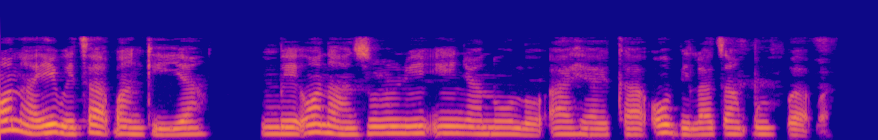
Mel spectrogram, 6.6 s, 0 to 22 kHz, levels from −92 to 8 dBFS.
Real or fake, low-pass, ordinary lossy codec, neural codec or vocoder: real; 7.2 kHz; none; none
